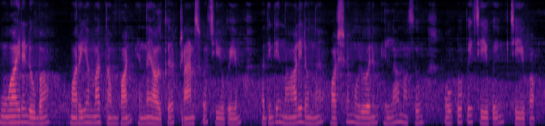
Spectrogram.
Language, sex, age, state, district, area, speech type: Malayalam, male, 18-30, Kerala, Palakkad, rural, read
